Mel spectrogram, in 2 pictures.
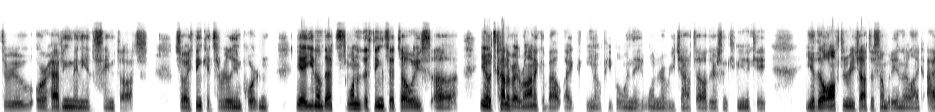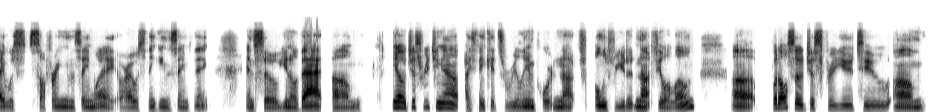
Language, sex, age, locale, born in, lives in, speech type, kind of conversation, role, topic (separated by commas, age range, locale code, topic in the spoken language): English, male, 40-44, en-US, United States, United States, conversation, advice, advisor, How can I manage feeling overwhelmed by daily responsibilities?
